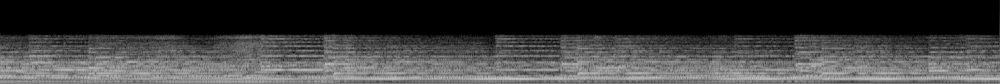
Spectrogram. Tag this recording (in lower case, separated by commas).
church bell ringing, church bell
